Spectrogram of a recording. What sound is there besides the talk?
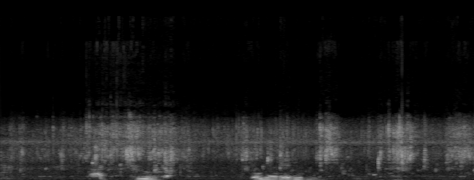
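bathing in cold natural shower water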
